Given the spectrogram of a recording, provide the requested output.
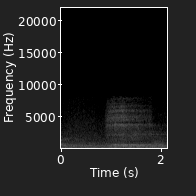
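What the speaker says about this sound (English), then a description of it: "Give it a little sniffy sniff." A brief nasal sniff at a glass of crisp Sauvignon Blanc from the Loire Valley, a soft breathy inhale rising for about a second over a steady room hum.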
